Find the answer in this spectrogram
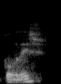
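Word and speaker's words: קודש: Recuerden que Ruach HaKodesh, Kodesh lleva el acento en, es un acento que, bueno, para nuestro español sería grave en la penúltima sílaba, Kodesh.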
